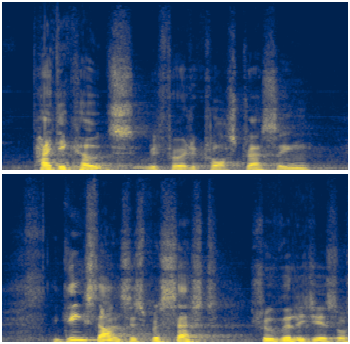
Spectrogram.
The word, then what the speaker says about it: guise: sweetly sing sweetly um there's a reference to geese dancing here um it's spell guys and I pronounce it geese or guys but traditionally should be geese dancing it comes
